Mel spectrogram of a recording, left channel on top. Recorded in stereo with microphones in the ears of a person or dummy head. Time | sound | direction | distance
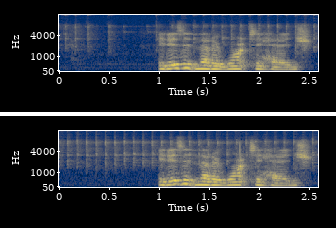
1.0 | a woman speaking | 15° left (ahead or behind) | 1.2 m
